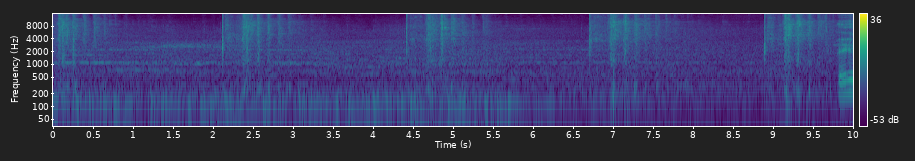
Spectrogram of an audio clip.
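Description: Competition trampoline thumping and its springs rattling about every two seconds as a gymnast rebounds high, over a steady low arena hum.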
